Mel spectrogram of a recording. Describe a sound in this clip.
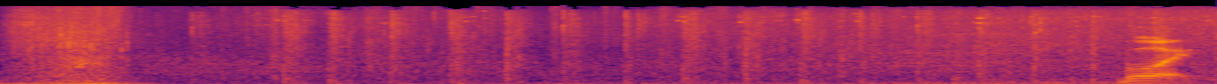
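Heavy footsteps crunch on gravel.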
